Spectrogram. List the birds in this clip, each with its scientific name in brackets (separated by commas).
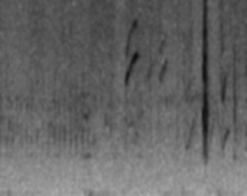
Chestnut Weaver (Ploceus rubiginosus), Red-cheeked Cordonbleu (Uraeginthus bengalus), Red-billed Firefinch (Lagonosticta senegala)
